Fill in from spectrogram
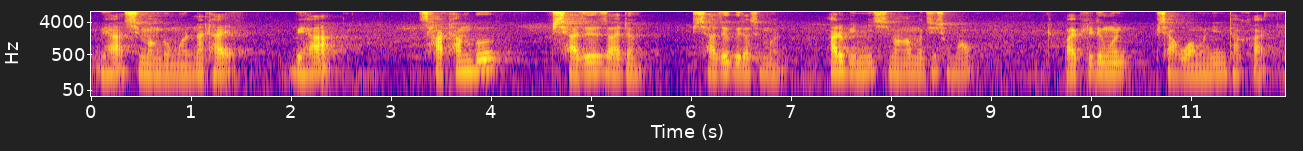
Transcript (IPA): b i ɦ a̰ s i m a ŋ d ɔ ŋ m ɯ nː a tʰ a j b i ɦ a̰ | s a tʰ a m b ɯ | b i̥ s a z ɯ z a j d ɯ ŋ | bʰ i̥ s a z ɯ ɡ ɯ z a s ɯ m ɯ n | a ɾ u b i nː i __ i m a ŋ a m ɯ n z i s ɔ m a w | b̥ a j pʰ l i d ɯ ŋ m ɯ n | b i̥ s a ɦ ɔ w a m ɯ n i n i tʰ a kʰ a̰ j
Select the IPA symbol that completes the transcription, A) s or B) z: A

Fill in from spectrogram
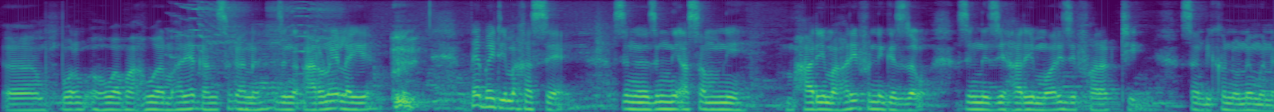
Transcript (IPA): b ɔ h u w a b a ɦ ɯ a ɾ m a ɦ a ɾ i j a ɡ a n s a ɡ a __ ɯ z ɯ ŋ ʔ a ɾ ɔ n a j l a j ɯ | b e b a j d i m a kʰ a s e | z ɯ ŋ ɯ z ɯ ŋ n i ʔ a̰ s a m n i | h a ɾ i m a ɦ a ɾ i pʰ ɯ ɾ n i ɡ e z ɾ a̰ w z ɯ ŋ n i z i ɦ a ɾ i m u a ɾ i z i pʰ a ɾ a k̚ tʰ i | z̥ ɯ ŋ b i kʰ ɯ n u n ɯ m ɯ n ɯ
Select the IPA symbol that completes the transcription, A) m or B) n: B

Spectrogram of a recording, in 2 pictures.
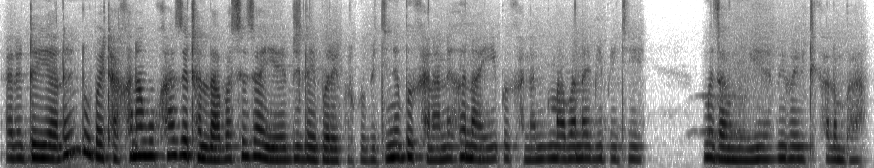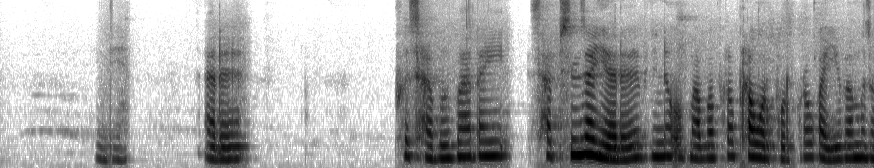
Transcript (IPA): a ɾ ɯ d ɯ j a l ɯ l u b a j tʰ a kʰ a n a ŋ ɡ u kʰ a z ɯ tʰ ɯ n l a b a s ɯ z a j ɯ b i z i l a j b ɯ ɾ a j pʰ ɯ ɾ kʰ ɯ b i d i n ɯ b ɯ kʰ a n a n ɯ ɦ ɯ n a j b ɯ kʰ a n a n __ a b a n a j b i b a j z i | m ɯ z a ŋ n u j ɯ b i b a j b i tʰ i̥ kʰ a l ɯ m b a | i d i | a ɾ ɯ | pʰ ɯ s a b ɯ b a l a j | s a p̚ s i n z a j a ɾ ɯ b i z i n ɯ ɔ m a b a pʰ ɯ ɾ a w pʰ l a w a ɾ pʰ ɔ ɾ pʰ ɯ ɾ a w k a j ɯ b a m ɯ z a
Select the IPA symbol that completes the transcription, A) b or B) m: B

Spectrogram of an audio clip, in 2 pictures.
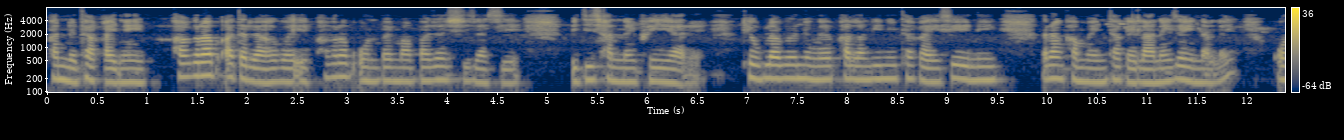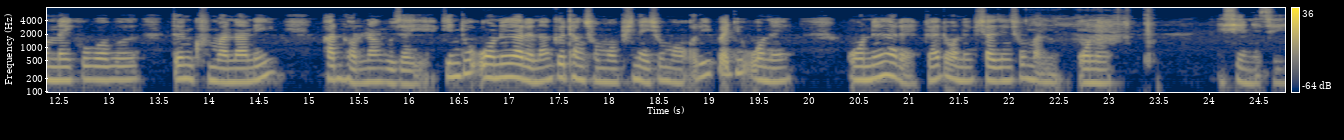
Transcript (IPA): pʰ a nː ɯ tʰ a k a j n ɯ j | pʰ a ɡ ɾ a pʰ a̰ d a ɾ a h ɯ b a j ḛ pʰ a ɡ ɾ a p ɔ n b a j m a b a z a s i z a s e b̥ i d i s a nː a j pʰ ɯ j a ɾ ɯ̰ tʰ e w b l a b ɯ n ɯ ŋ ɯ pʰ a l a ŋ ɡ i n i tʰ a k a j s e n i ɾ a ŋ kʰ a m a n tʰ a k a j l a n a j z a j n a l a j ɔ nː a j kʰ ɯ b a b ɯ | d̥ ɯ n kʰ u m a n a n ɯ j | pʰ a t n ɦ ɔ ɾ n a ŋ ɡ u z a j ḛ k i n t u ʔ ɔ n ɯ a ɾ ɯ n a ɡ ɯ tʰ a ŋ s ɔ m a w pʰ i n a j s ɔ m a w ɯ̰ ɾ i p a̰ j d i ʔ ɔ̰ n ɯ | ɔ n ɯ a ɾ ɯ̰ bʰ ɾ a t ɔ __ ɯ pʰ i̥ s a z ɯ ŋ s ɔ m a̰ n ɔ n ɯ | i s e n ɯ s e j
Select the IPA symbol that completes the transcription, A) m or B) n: B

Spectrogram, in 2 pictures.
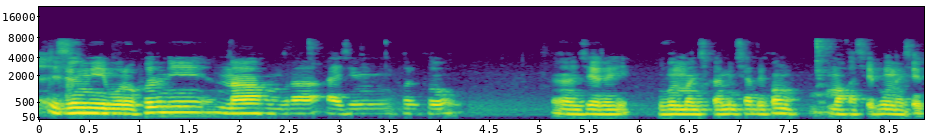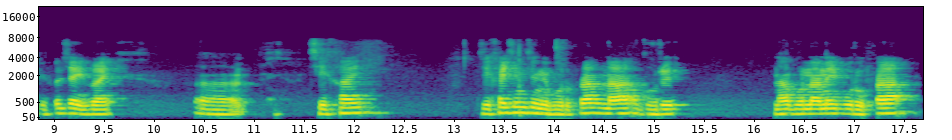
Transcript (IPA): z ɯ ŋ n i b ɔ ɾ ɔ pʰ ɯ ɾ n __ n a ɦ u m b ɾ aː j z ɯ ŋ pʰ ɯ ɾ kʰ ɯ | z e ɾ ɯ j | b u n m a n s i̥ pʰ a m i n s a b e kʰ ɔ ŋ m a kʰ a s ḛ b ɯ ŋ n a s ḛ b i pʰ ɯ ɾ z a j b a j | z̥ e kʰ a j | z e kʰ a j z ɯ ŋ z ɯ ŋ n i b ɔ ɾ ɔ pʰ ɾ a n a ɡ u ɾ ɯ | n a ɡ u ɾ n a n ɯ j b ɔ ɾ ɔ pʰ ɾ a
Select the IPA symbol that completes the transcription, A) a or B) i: B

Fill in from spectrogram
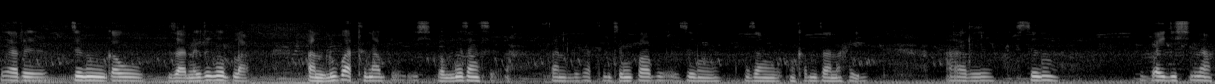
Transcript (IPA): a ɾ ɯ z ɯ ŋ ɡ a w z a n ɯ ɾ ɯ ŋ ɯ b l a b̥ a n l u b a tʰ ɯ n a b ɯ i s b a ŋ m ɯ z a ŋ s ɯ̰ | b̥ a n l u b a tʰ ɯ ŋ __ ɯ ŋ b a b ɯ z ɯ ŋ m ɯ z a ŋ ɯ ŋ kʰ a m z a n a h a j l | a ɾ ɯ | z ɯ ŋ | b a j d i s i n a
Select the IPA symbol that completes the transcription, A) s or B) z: B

